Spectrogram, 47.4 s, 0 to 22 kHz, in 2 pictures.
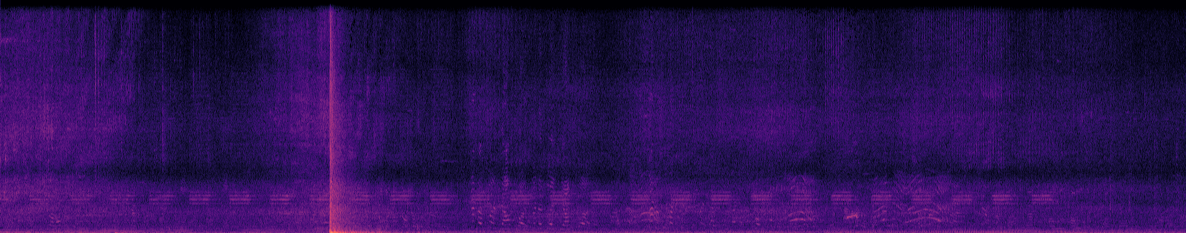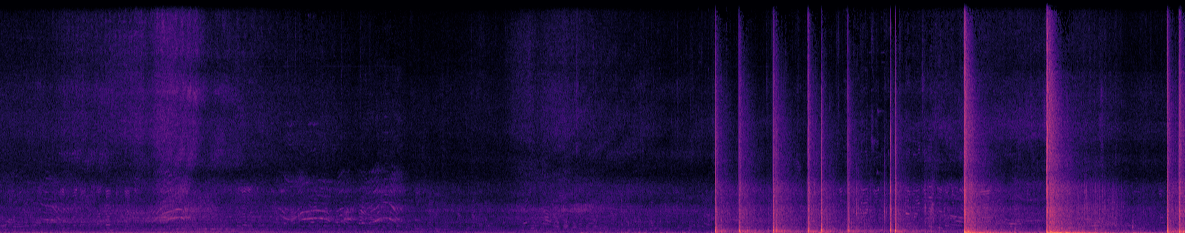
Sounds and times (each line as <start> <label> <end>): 0.0 fireworks 22.4
0.0 Traffic Sound 47.4
34.6 fireworks 47.4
